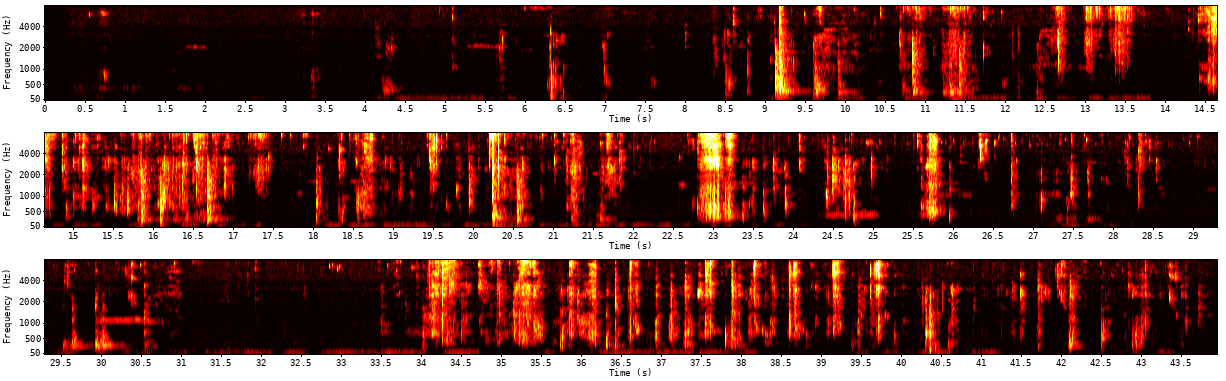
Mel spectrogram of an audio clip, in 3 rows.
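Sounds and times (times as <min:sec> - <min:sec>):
close-miked chewing: 0:09.7 - 0:29.6, 0:31.8 - 0:43.9.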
